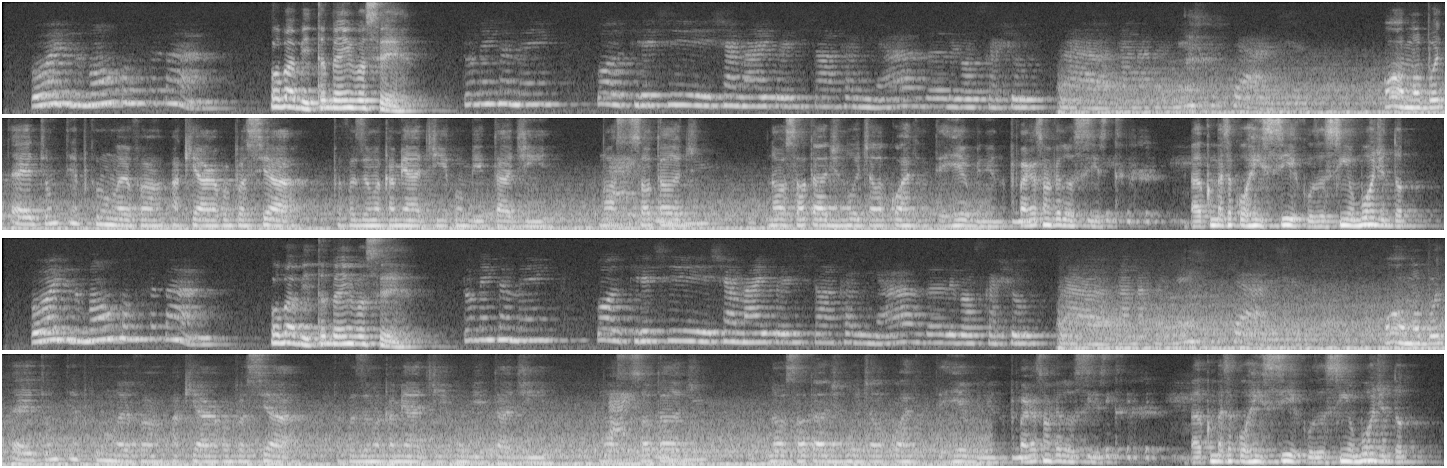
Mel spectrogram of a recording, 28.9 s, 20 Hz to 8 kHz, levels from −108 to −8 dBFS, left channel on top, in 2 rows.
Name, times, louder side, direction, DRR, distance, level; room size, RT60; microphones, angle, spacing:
voice 1, 0.3-2.1 4.6-5.5 5.9-13.1 20.5-21.5 24.5-24.7 25.1-25.2 25.5-26.4, right 1 dB, 50° right, 2 dB, 1.7 m, -31 dB
voice 2, 2.7-4.1 11.8-12.0 13.8-17.4 17.7-19.9 20.4-21.4 21.9-25.6 26.3-28.4, left 2 dB, 35° left, 8 dB, 0.9 m, -24 dB
sound 1, 10.5-24.3, right 4 dB, 80° right, 0.6 m, -30 dB
12.0 x 10.5 x 9.3 m, 0.97 s
head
